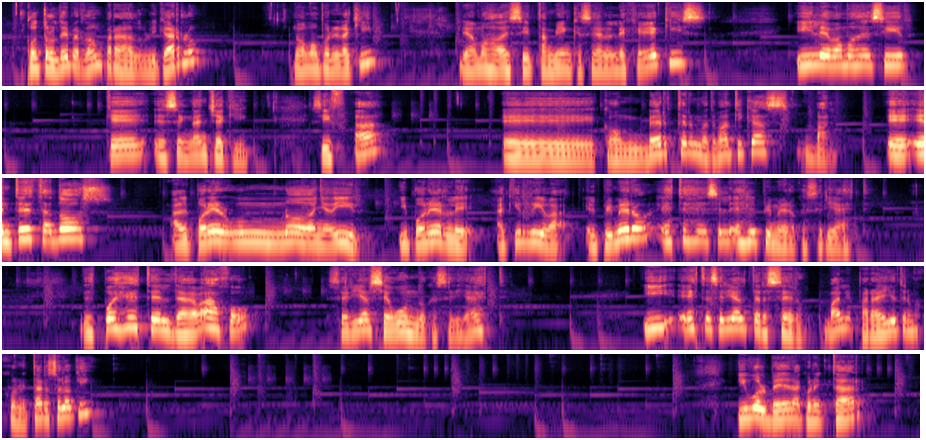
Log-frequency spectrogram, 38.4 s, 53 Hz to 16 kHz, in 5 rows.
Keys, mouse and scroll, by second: 0.4 shift+d, 2.9-3.9 scroll up 4, 4.0 click, 5.8 middle click, 7.5 middle click, 10.1 shift+a, 14.9 scroll down 5, 18.3-19.8 scroll up 4, 30.5 click, 34.1 click, 35.7 click, 36.5 scroll down 2, 36.6 middle click, 37.8-38.1 scroll down 2.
